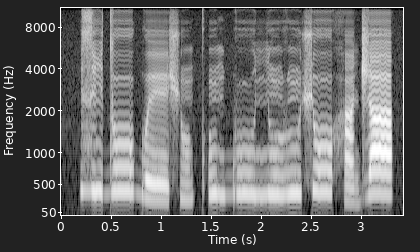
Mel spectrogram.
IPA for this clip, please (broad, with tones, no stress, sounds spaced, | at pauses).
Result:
z i˦ d oː˦ ɡʷ eː˨ ʃ ũ˨ kʼ ũ˦ ɡ͡b uː˦ ɲ ũ˦ ɣ ũ˦ ʃ oː˦ h ã˨ d͡ʒ a˦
